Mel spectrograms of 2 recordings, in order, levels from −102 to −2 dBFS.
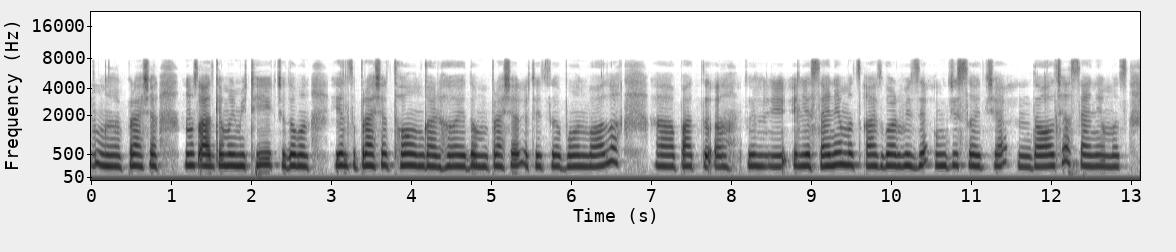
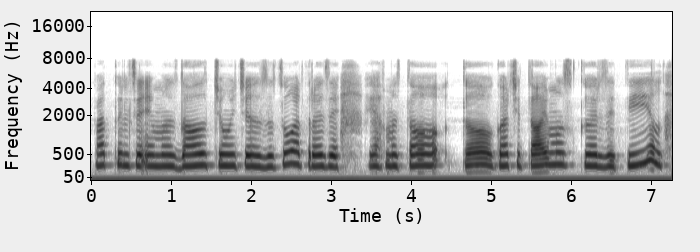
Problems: background sounds at intervals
